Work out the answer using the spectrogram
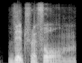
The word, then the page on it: vitriform: British English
